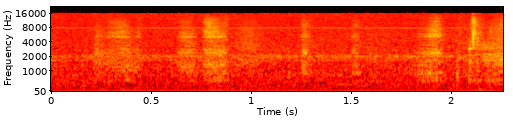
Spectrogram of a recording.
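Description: Pen on paper: a series of short, faint scratching strokes as numbers and symbols are written.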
